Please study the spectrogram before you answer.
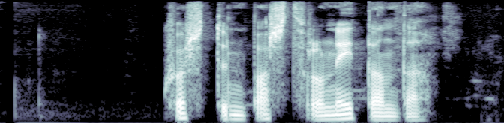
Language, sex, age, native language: Icelandic, male, 50-59, Icelandic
